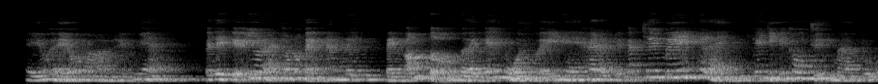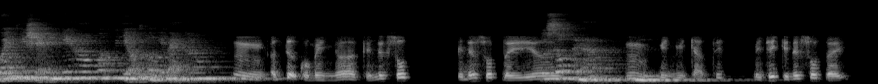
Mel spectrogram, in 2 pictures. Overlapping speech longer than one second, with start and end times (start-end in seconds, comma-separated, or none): none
